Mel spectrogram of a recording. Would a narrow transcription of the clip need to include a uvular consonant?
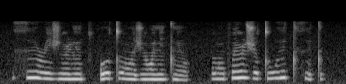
no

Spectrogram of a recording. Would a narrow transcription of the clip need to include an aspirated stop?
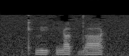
yes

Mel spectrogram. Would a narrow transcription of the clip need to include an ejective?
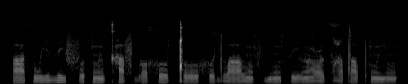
no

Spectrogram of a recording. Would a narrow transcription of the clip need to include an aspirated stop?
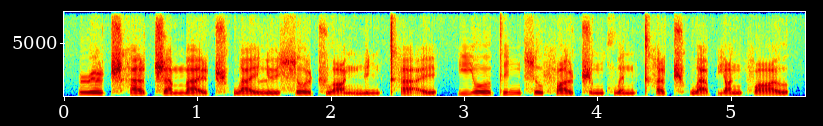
yes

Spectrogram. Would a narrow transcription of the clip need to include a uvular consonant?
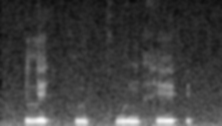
no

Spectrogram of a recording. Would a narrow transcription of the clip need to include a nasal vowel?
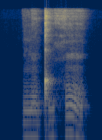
yes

